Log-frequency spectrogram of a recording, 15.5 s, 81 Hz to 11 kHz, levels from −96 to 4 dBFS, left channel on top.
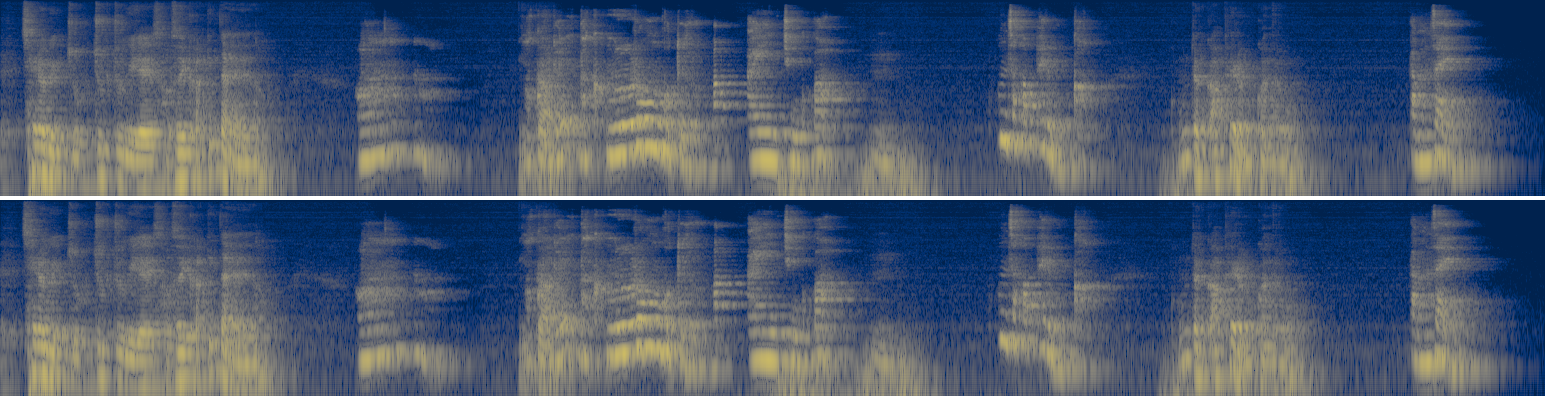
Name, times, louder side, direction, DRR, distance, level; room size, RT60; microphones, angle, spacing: voice 1, 0.2-2.6 5.2-5.5 8.7-9.2 11.7-13.0, left 2 dB, 20° left, -4 dB, 1.0 m, -27 dB
voice 2, 3.6-4.4 5.2-7.0 7.5-8.3 10.0-10.9 14.1-14.6, left 1 dB, 70° left, -3 dB, 2.3 m, -27 dB
10.0 x 5.7 x 4.0 m, 0.92 s
head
